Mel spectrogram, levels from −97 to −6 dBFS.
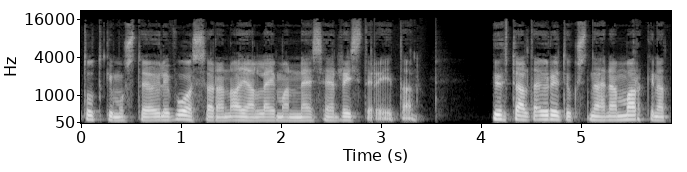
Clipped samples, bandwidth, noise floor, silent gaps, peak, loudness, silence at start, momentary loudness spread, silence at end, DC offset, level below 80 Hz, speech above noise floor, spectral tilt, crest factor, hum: under 0.1%; 16.5 kHz; -74 dBFS; none; -2 dBFS; -22 LUFS; 0.05 s; 8 LU; 0.05 s; under 0.1%; -64 dBFS; 52 dB; -5 dB/octave; 20 dB; none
